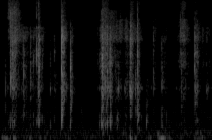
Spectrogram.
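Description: Fingertips of both hands rub and press the page edges of an open glossy paper magazine spread on top of a stack, crinkling the thin glossy paper. Soft, bright crinkles and rustles come in short bursts separated by near-silent pauses, with almost no low end.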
